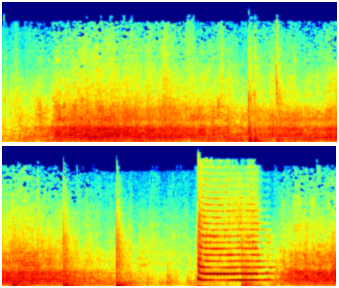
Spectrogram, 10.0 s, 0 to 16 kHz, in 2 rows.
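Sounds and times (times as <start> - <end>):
scoreboard buzzer horn: 8.0 - 9.2.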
